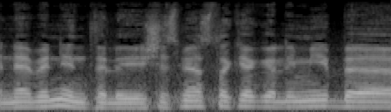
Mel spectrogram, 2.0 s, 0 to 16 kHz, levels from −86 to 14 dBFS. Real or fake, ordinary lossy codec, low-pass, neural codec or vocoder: real; MP3, 64 kbps; 14.4 kHz; none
